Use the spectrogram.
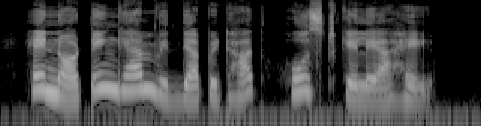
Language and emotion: Marathi, neutral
